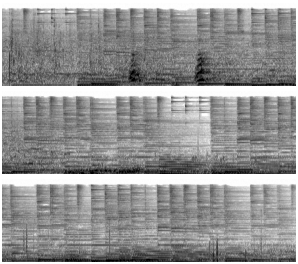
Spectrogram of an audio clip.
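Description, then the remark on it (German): Two sharp dog barks ring out early on, a second apart, over a steady bed of background music and outdoor bustle that continues after the barking stops, as dogs are brought in to swim at a chlorine-free outdoor public swimming pool. “Ähm, es kommen immer noch mehr Hunde jetzt noch rein”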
